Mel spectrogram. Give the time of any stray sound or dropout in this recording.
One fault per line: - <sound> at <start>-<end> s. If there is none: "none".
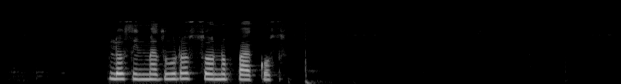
- thud at 3.0-3.4 s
